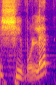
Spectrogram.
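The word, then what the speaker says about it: Shibboleth: a pronunciar la palabra chibolet dice la historia dice la lectura que ellos no podían pronunciar la H Entonces no podían decir chibolette y su origen el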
